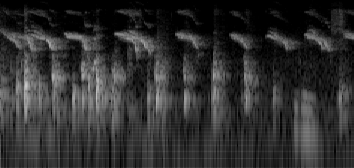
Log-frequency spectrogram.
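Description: Backyard chickens cluck close by in quick, choppy bursts, several birds overlapping in a busy, uneven rhythm.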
